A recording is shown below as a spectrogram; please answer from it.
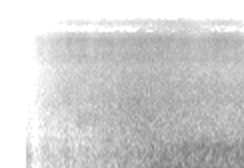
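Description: A whooshing, rushing sound effect with a deep rumble underneath. It starts abruptly about a quarter second in and swells steadily louder, as for an animated logo intro.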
